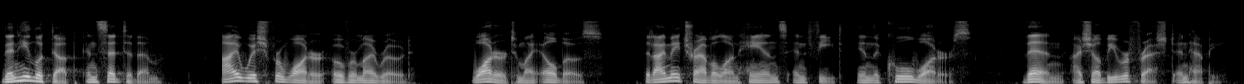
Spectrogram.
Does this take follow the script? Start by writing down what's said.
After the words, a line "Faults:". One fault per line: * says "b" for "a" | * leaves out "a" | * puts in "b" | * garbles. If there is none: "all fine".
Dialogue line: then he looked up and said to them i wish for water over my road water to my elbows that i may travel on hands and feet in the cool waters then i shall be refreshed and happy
then he looked up and said to them i wish for water over my road water to my elbows that i may travel on hands and feet in the cool waters then i shall be refreshed and happy
Faults:
all fine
